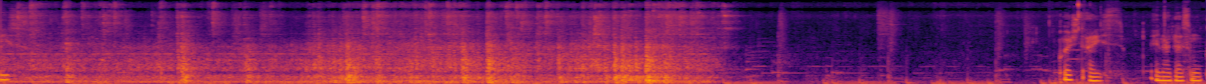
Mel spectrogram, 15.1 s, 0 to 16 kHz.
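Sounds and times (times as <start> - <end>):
ice dispenser crushing ice: 0.0 - 9.2
ice clattering into a cup: 3.1 - 9.1.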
